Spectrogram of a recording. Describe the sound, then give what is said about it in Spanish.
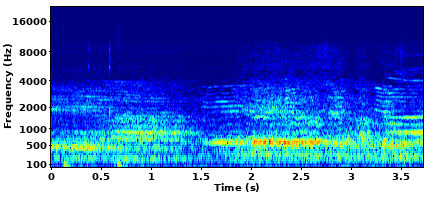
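A crowd of Argentine football fans fills the Doha souq in the city centre on the day of the Argentina–Netherlands match, a dense, steady roar of many voices with a sustained chant-like tone rising out of it. “Esto es esta tarde en el zoco de Doha, en el centro de la ciudad.”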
